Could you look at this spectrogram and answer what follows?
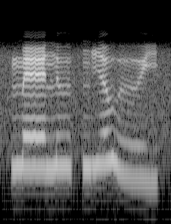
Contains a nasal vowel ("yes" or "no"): no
